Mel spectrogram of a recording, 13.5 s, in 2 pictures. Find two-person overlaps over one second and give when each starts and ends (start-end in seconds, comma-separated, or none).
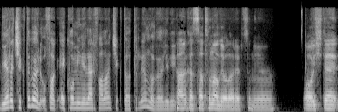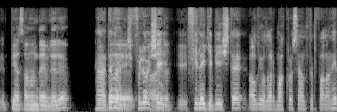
8.9-10.2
